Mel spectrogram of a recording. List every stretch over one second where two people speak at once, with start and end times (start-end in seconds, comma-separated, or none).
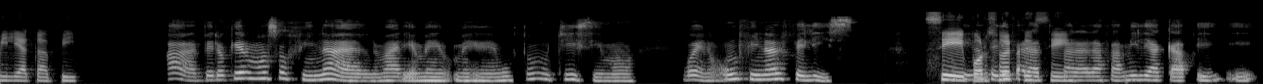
9.4-10.8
